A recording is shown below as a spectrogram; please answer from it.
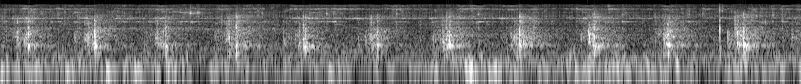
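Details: Two Clydesdales driven as a pair in harness by their owner, visiting from Scotland; steady clip-clop of hooves on a hard surface, several beats per second, with a light background hiss.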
